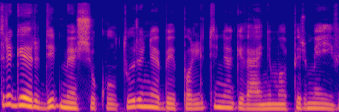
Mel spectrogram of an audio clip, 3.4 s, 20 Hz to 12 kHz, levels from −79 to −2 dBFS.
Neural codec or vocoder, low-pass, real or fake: codec, 24 kHz, 3.1 kbps, DualCodec; 10.8 kHz; fake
